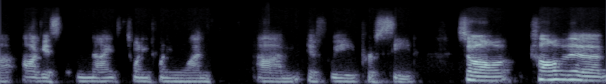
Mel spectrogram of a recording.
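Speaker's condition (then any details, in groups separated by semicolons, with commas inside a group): No condition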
